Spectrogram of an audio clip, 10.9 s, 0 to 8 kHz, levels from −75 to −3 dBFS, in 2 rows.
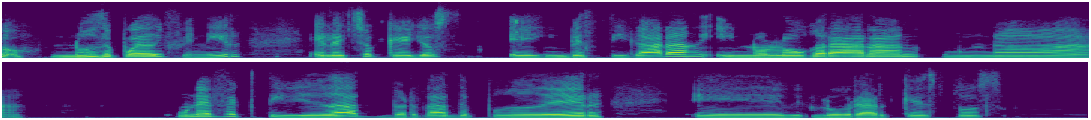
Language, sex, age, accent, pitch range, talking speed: Spanish, female, 20-39, Mexican, 180-230 Hz, 135 wpm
